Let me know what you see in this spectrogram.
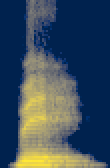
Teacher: This is a modal voice. This is what you would normally use when you're talking.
